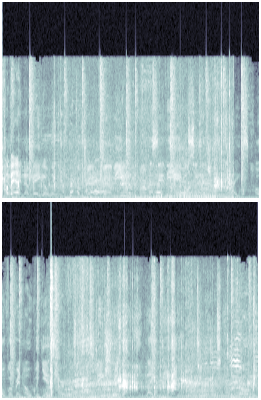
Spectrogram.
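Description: Stunt scooter wheels rolling on a concrete skate-park bowl, with occasional knocks, heard under music and voices.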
